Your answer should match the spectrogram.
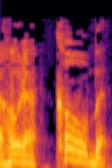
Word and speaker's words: Hoda Kotb: the Hoda Kotb thing is on.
